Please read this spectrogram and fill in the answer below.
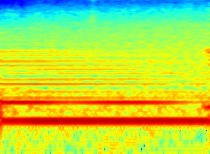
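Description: Acoustic guitar ringing one steady, sustained low note between sung lines, its upper overtones slowly fading.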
